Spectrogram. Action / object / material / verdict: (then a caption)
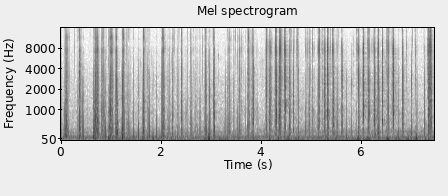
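shake / small plastic bottle partly filled with liquid / plastic / none. Gloved hands squeeze and shake a small, white, hollow plastic contact lens solution bottle with a flip cap, partly full of liquid, close to the mic. The result is a dense stream of rapid, sharp crackling clicks and pops that are bright and dry, with a steady low hum underneath.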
